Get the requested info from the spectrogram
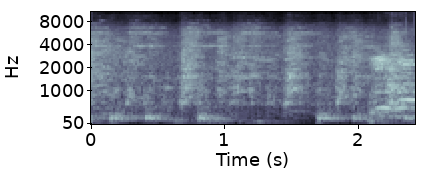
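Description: Singari melam percussion: chenda drums and cymbals beating a fast, steady rhythm of several strokes a second.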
